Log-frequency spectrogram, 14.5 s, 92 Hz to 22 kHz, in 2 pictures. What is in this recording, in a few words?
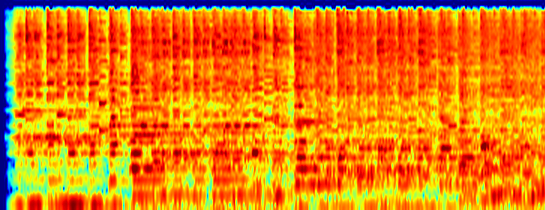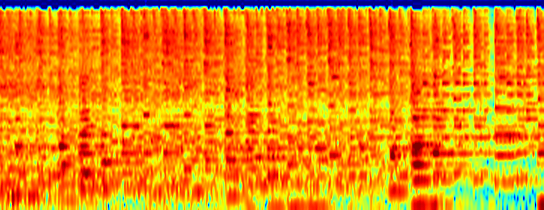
concerto for 4 harpsichords strings and continuo; bwv 1065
